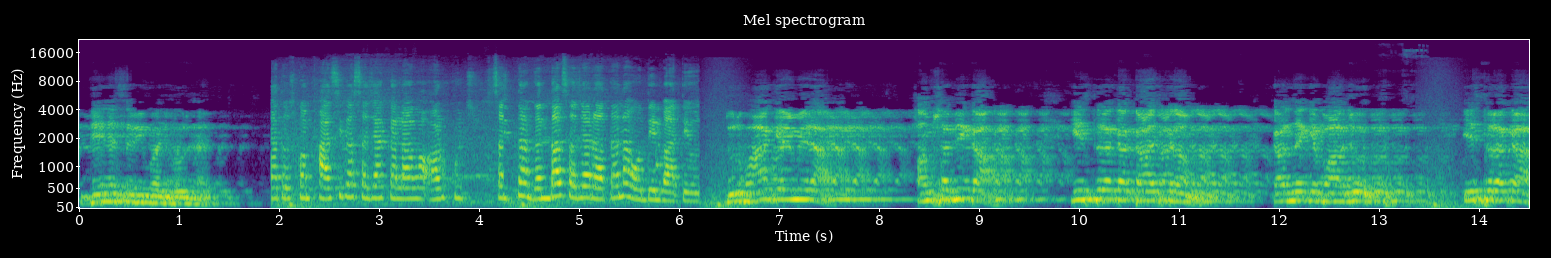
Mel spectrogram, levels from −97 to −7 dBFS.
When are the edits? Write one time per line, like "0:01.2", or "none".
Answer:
0:01.9
0:04.3
0:06.3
